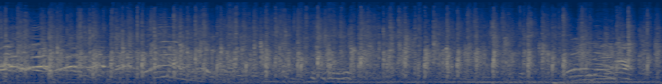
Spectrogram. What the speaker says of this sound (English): So big round of applause for Tom.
